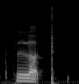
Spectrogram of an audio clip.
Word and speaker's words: Flotte: She pronounces the last name Flotte. I don't know if it's supposed to be Flotte or Flotte, but she pronounces it Flotte. So I'm assuming that's how it's pronounced.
